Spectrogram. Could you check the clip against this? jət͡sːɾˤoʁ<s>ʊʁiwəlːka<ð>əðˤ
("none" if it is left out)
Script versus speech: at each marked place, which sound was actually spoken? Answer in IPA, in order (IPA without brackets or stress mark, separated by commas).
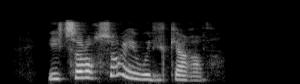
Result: s, ʁ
